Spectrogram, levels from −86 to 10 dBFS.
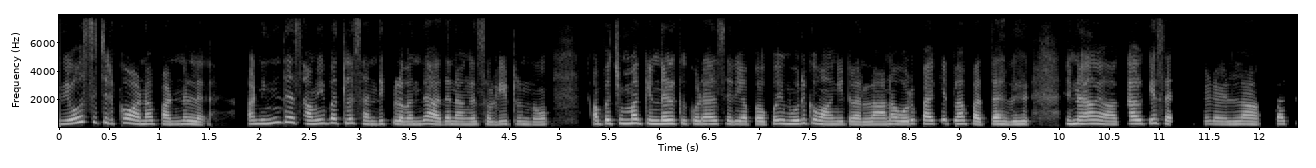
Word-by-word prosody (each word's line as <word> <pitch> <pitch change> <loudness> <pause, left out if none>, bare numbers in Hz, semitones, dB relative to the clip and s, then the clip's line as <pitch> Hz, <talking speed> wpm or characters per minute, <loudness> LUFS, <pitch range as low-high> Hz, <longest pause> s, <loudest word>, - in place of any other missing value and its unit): யோசிச்சிருக்கோம் 325 -5 +1
ஆனா 240 0 +1
பண்ணல. 225 +1 +1 0.5
ஆனா 255 - -1
இந்த 350 +5 -1 0.2
சமீபத்துல 285 +4 0
சந்திப்புல 235 0 -2
வந்து, 220 +4 -3
அத 220 0 0
நாங்க 210 0 -3
சொல்லிட்ருந்தோம். 215 -1 -5 0.5
அப்ப 265 +3 +3
சும்மா 280 +1 +6
கிண்டலுக்கு 255 0 +5
கூட 240 0 +1 0.2
சரி 230 -1 -2
அப்ப 220 0 0
போய் 260 0 +2
முறுக்கு 280 +2 +2
வாங்கிட்டு 220 0 -2
வரலாம். 215 +1 0
ஆனா, 235 - -1
1 260 +3 -1
பாக்கெட்லாம் 250 -1 -1
பத்தாது. 220 0 +1 0.5
ஏன்னா 255 +1 +5 0.3
அக்காவுக்கே 265 +5 +1
சரியா 225 - -1 0.2
போய்டும் 225 -1 -5
எல்லாம். 220 -1 0 0.2
10 230 0 -7
240 Hz, 150 wpm, -23 LUFS, 220-265 Hz, 0.5 s, சும்மா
